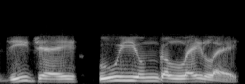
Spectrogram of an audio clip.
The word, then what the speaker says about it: DJ Uiagalelei: His name is DJ Uiagalelei.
